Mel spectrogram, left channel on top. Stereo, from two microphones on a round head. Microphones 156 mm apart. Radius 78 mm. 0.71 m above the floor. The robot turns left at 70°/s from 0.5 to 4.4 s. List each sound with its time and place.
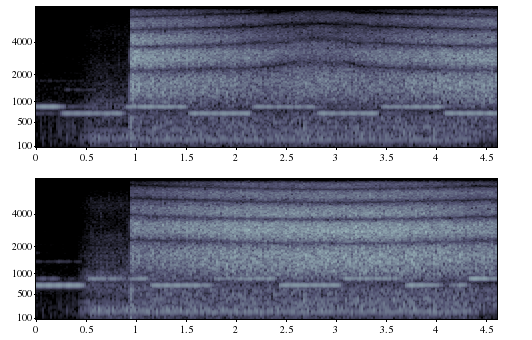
0.9 s a hiss: 45° left; by 4.6 s 160° left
